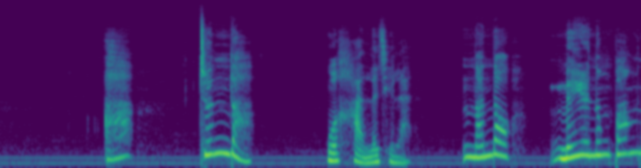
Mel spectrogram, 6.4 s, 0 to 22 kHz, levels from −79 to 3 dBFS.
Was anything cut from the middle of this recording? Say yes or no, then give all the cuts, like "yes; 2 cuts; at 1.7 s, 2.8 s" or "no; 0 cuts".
yes; 1 cut; at 4.2 s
